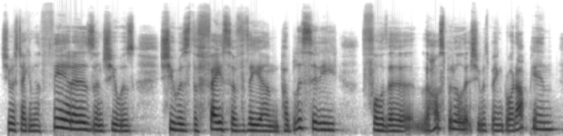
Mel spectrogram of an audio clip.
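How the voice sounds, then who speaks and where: Croaky Australian woman, playful storyteller. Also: fairly low pitch, moderate pace, mellow. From Newcastle, Australia. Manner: playful, theatrical storyteller with frequent laughs. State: hoarse, croaky after a gig while sick. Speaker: guest performer. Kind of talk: casual interview chat.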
